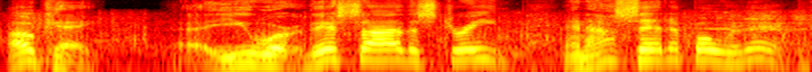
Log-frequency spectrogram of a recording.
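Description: A man's voice: high-pitched, very animated, normal speed, slight background noise. A man playing a cocky young criminal in a radio drama, speaking in a brash, slangy way. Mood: cocky, confiding. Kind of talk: old-time radio drama acting.

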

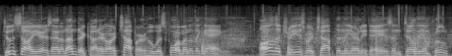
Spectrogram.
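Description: A man narrating a scripted 1950s radio documentary in a measured, dramatic storytelling manner. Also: medium pitch, noisy background.

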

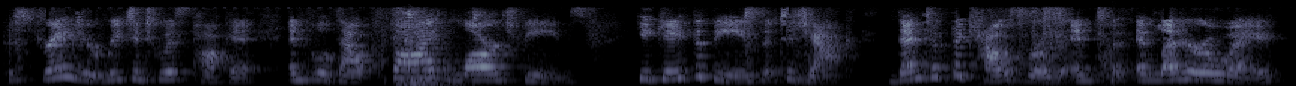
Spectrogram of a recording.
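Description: A woman's voice: fairly high pitch, animated, moderate pace, over music. A woman reading scripted storybook narration on a video call from a bedroom. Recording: noisy, roomy video call audio.

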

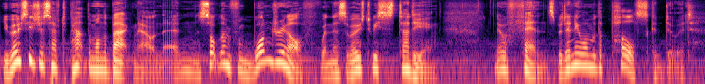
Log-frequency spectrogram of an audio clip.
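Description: A man's voice: a little high, wildly swooping pitch, fast, voice pushed up. A man voicing a brusque, weary woman chief engineer in a game, curt and condescending. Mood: dismissive.

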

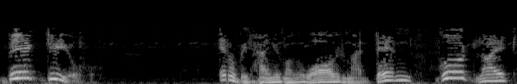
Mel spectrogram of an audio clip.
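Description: An actor playing a covetous American entrepreneur and collector in a radio drama, brash and insistent, with an American accent. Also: male voice, mid-range voice, huge pitch swings, takes it slowly, breathy edge, heavily acted. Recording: slightly noisy, muffled radio recording.

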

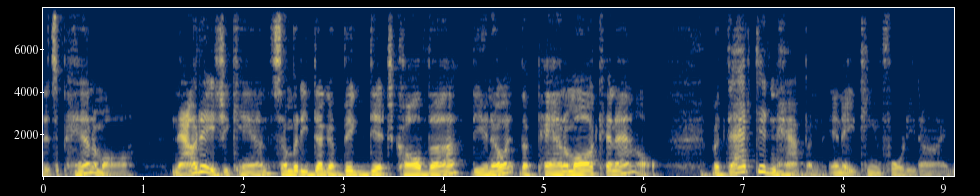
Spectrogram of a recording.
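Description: An American man in his fifties, a teacher talking informally and reading a storybook aloud to children, with a husky voice. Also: medium pitch, warm tone. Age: 50s. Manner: informal, asks the listeners questions. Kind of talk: casual explaining and storybook read-aloud for children. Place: small bedroom at home, indoors. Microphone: phone or laptop at arm's length.

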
